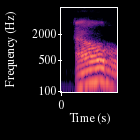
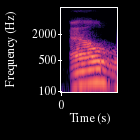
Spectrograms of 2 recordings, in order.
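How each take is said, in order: First: The r is trilled lightly with few repetitions. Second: The r is trilled lightly with few repetitions.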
